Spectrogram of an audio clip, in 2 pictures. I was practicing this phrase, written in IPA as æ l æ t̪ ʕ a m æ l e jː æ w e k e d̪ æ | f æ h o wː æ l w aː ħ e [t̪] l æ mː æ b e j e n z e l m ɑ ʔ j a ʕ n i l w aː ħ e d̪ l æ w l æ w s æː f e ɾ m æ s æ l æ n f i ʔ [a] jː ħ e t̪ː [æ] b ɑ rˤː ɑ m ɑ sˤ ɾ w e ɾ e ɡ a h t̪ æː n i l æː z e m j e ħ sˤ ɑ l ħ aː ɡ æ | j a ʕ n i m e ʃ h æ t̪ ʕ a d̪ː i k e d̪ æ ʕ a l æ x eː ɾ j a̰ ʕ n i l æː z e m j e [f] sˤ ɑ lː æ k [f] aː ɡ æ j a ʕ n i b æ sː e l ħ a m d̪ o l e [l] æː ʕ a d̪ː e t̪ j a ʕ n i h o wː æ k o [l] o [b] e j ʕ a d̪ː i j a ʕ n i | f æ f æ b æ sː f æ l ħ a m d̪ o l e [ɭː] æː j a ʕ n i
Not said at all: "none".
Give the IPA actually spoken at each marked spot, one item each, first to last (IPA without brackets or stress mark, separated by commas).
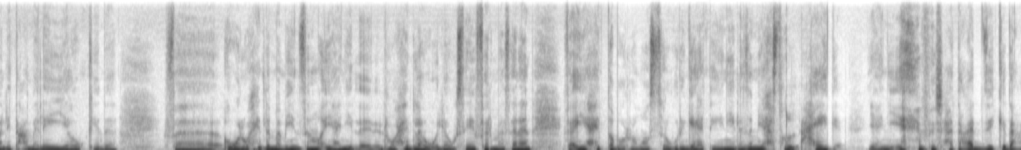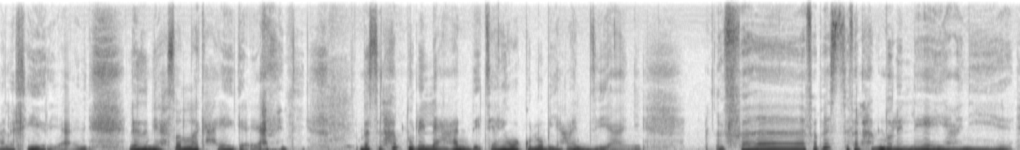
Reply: d̪, æ, æ, ħ, ħ, lː, lː, b, lː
